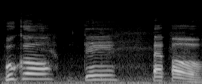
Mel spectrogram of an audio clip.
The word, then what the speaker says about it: Buca di Beppo: Buca de Beppo.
